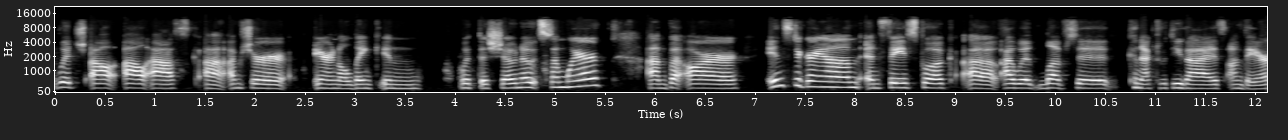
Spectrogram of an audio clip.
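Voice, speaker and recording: A woman's voice: medium pitch, a little slow, no room sound. A woman guest talking about founding a nonprofit, rambling with many fillers and restarts. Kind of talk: casual interview answers.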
